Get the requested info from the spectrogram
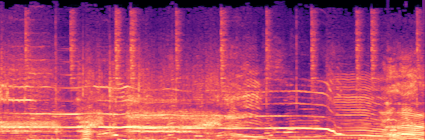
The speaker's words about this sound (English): Why is Amy Schumer screaming?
